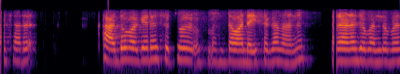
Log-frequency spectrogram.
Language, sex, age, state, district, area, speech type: Sindhi, female, 60+, Maharashtra, Thane, urban, conversation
